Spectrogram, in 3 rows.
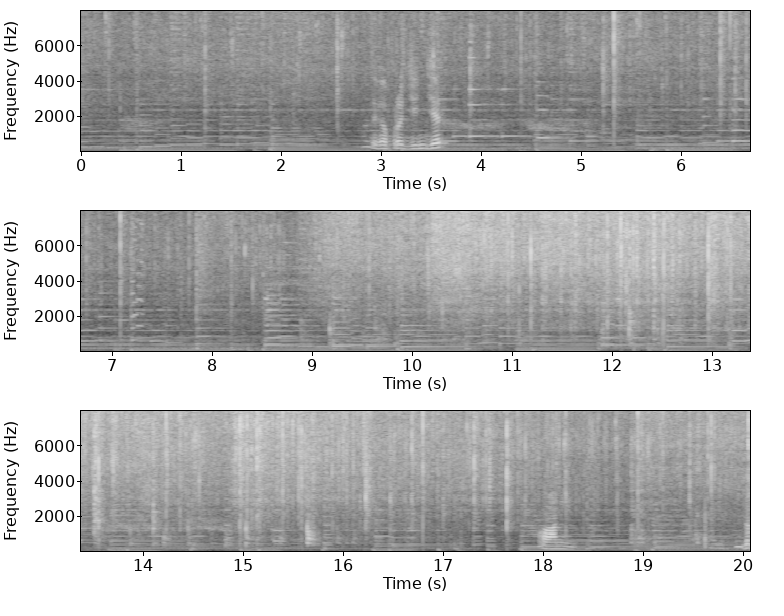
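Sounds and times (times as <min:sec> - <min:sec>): garlic sizzling in hot oil: 0:00.0 - 0:20.0
wooden spatula scraping pan: 0:09.1 - 0:17.4, 0:18.7 - 0:20.0.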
